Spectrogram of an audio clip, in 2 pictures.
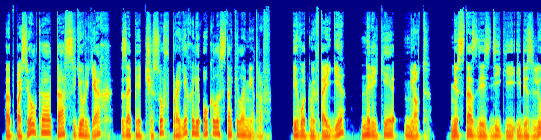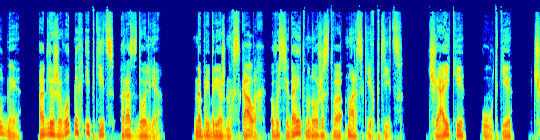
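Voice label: documentary, Russian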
